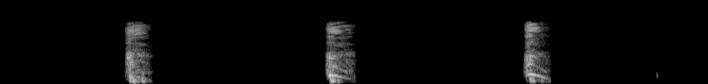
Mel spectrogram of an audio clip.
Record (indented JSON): {
  "exhalation_length": "7.1 s",
  "exhalation_amplitude": 26096,
  "exhalation_signal_mean_std_ratio": 0.2,
  "survey_phase": "beta (2021-08-13 to 2022-03-07)",
  "age": "18-44",
  "gender": "Male",
  "wearing_mask": "Yes",
  "symptom_cough_any": true,
  "symptom_runny_or_blocked_nose": true,
  "smoker_status": "Never smoked",
  "respiratory_condition_asthma": false,
  "respiratory_condition_other": false,
  "recruitment_source": "Test and Trace",
  "submission_delay": "2 days",
  "covid_test_result": "Positive",
  "covid_test_method": "RT-qPCR",
  "covid_ct_value": 18.9,
  "covid_ct_gene": "ORF1ab gene",
  "covid_ct_mean": 19.4,
  "covid_viral_load": "420000 copies/ml",
  "covid_viral_load_category": "Low viral load (10K-1M copies/ml)"
}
